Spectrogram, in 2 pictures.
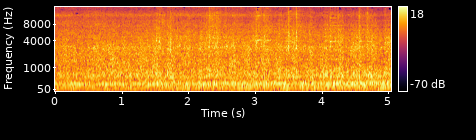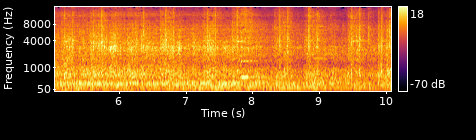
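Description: Miniature narrow-gauge passenger train running past, a steady rumble and hum with its wheels clicking over the rail joints, the clicks clearer in the second half.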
